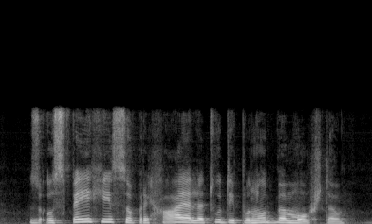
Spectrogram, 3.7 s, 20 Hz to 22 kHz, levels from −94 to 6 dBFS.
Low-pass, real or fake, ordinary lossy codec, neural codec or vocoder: none; fake; none; codec, 24 kHz, 3 kbps, HILCodec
